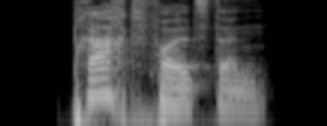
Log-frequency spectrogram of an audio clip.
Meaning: 1. superlative degree of prachtvoll 2. inflection of prachtvoll: strong genitive masculine/neuter singular superlative degree
- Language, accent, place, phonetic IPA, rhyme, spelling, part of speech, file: German, Germany, Berlin, [ˈpʁaxtfɔlstn̩], -axtfɔlstn̩, prachtvollsten, adjective, De-prachtvollsten.ogg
